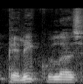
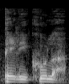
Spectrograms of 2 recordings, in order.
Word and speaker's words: película: see a film about Dracula so pelicula smoothie peliculas film le coolers movie Billy coolers film and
